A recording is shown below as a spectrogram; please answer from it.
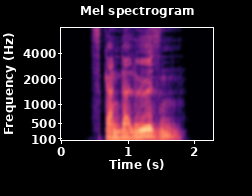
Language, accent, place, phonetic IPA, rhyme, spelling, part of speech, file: German, Germany, Berlin, [skandaˈløːzn̩], -øːzn̩, skandalösen, adjective, De-skandalösen.ogg
- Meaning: inflection of skandalös: 1. strong genitive masculine/neuter singular 2. weak/mixed genitive/dative all-gender singular 3. strong/weak/mixed accusative masculine singular 4. strong dative plural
